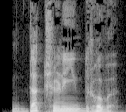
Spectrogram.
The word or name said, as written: दक्षिणी ध्रुव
